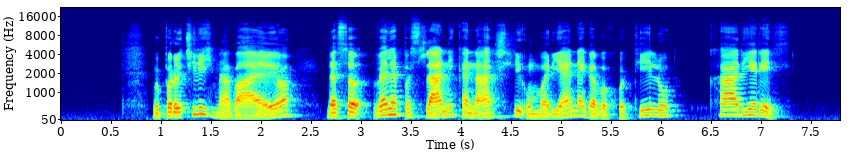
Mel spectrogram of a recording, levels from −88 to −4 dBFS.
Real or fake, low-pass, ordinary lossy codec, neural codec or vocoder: fake; 19.8 kHz; none; vocoder, 44.1 kHz, 128 mel bands every 512 samples, BigVGAN v2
